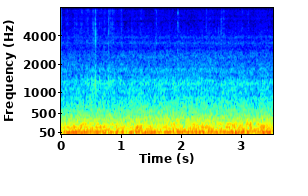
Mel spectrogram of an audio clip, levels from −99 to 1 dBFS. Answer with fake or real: real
